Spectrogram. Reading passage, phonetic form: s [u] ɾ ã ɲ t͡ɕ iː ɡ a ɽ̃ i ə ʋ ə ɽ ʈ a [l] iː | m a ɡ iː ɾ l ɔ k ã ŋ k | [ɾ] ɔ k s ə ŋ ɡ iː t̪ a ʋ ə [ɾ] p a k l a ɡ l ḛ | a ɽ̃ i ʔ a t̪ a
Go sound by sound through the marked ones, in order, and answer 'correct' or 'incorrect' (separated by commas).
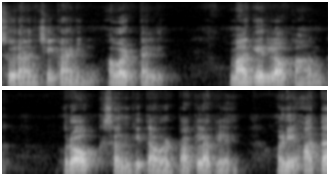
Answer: correct, correct, correct, incorrect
